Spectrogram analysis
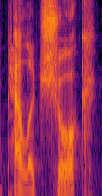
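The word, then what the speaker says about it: Palaszczuk: the queensland premier anastasia palestine who now a lot of people are now pronouncing pale chook using that uh that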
